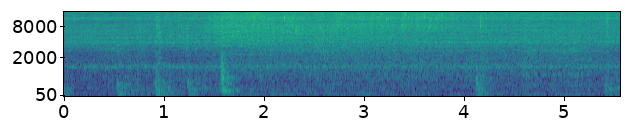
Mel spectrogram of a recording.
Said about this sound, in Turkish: gayet kızgın tavanın üzerine döküyorum. Yumurtam şöyle şıkır şıkır bir kaynasın iyice kaynasın.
